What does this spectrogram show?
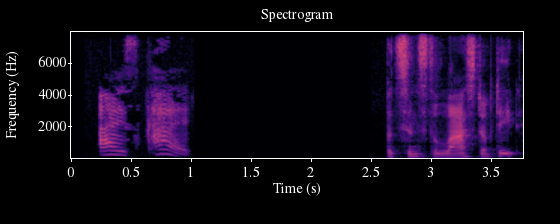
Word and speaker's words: Eiskalt: icy ice cold but his name is actually pronounced like this I sky but since the last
